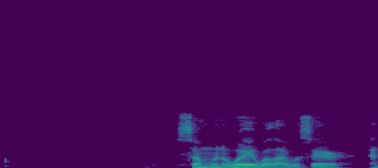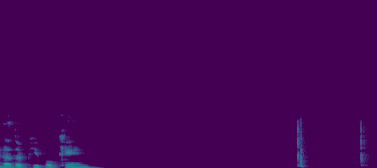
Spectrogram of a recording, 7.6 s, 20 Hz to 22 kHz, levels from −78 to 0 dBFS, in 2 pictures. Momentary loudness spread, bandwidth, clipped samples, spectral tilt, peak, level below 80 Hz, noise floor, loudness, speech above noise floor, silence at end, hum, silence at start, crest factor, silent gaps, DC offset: 20 LU; 7.4 kHz; under 0.1%; -5 dB/octave; -20 dBFS; -82 dBFS; under -90 dBFS; -38 LUFS; over 53 dB; 0.15 s; none; 1.75 s; 22 dB; none; under 0.1%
